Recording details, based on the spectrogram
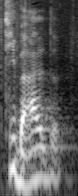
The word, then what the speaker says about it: Theobald: Sauf qu'en 1727, Lewis Theobald, on prononce à la suite de Pope, avec qui les conflits ont été très grands, Thibald, mais cela s'écrit Theobald, T-H-E-O-B-A-L-D, qui était un des éditeurs de Shakespeare,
